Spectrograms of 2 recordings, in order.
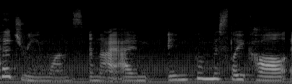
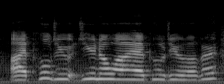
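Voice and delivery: lightly voiced officer, louder; police officer; 5 dB louder, faster than usual. Officer questioning a pulled-over driver, lightly voiced authority. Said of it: "The officer goes".

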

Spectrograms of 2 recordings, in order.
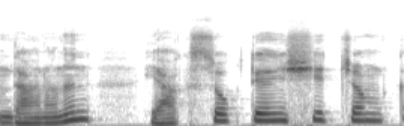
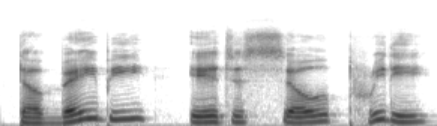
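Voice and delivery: very slow, every word spelled out; slow teacher's model sentence; slow model reading; much slower than usual. Shown as a demonstration. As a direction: read it slowly for learners to copy. Teacher reads example sentence slowly.

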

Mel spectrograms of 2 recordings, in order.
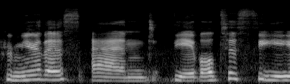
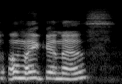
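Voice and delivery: higher, rising thrilled gasp of words; excited; 5 semitones higher than usual. Real, not acted. Reacting live to trailer.

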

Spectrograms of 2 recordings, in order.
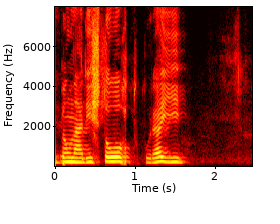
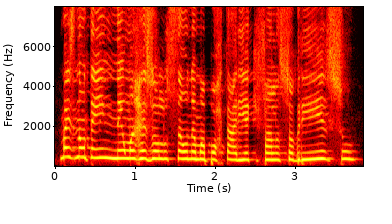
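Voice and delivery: higher, whiny objector voice; mock naysayer complaint; 6 semitones higher than usual. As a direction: imitate the nitpicker who always objects. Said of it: "cri-cri que diz assim".

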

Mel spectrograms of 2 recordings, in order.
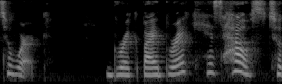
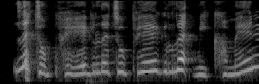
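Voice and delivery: lightly voiced sly wolf calling; a hint of a wolf coaxing; 3 semitones higher than usual. A narrator's reading. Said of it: "said the wolf".

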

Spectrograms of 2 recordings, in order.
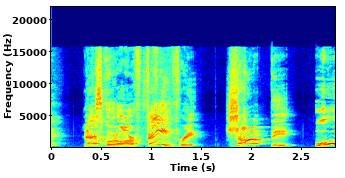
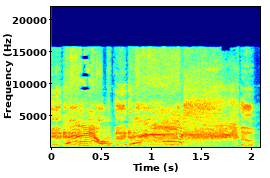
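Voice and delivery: playful cry for help; 10 semitones higher than usual. Acted. Logo chasing the speaker.

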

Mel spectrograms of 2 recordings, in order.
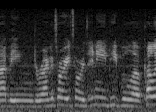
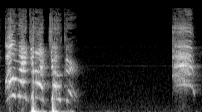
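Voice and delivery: loud, high startled cry; Joker-face horror scream; shocked shout; 11 semitones higher, 16 dB louder than usual. Real, not acted. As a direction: yelp in shock. Shocked by own appearance.

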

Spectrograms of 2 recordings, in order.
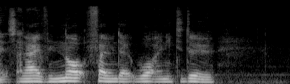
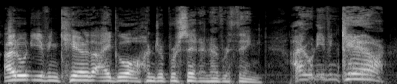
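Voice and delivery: louder, rising to a high angry yell; raging; 3 semitones higher, 4 dB louder than usual. Real, not acted. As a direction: let it build into a furious outburst. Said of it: "I'm too angry".

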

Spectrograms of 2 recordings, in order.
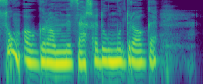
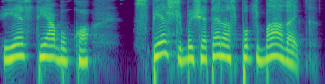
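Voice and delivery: little creature urging; 3 semitones higher than usual. A narrator's reading. Kłobuk urges the cat.

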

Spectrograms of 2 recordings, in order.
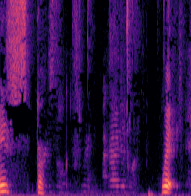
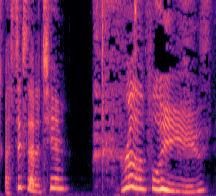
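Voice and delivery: scoffing; 9 semitones higher, 7 dB louder than usual. Real, not acted. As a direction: drag it out in disbelief. Scoffing at the rating.

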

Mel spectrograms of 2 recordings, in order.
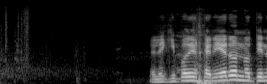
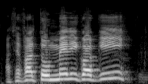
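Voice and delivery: raised, urgent yell over gunfire; shouting orders over battle; 5 semitones higher than usual. Real, not acted. Calling for medic under fire.

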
